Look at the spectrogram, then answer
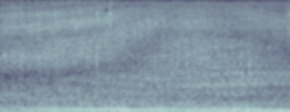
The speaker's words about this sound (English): Just going to pause for a second while another car goes past.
